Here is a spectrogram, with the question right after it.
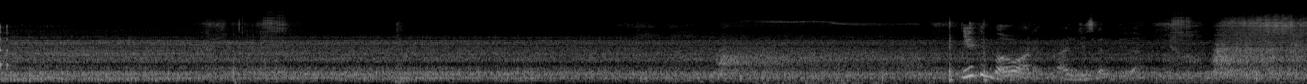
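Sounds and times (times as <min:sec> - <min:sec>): fidget spinner whirring: 0:06.2 - 0:13.0.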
